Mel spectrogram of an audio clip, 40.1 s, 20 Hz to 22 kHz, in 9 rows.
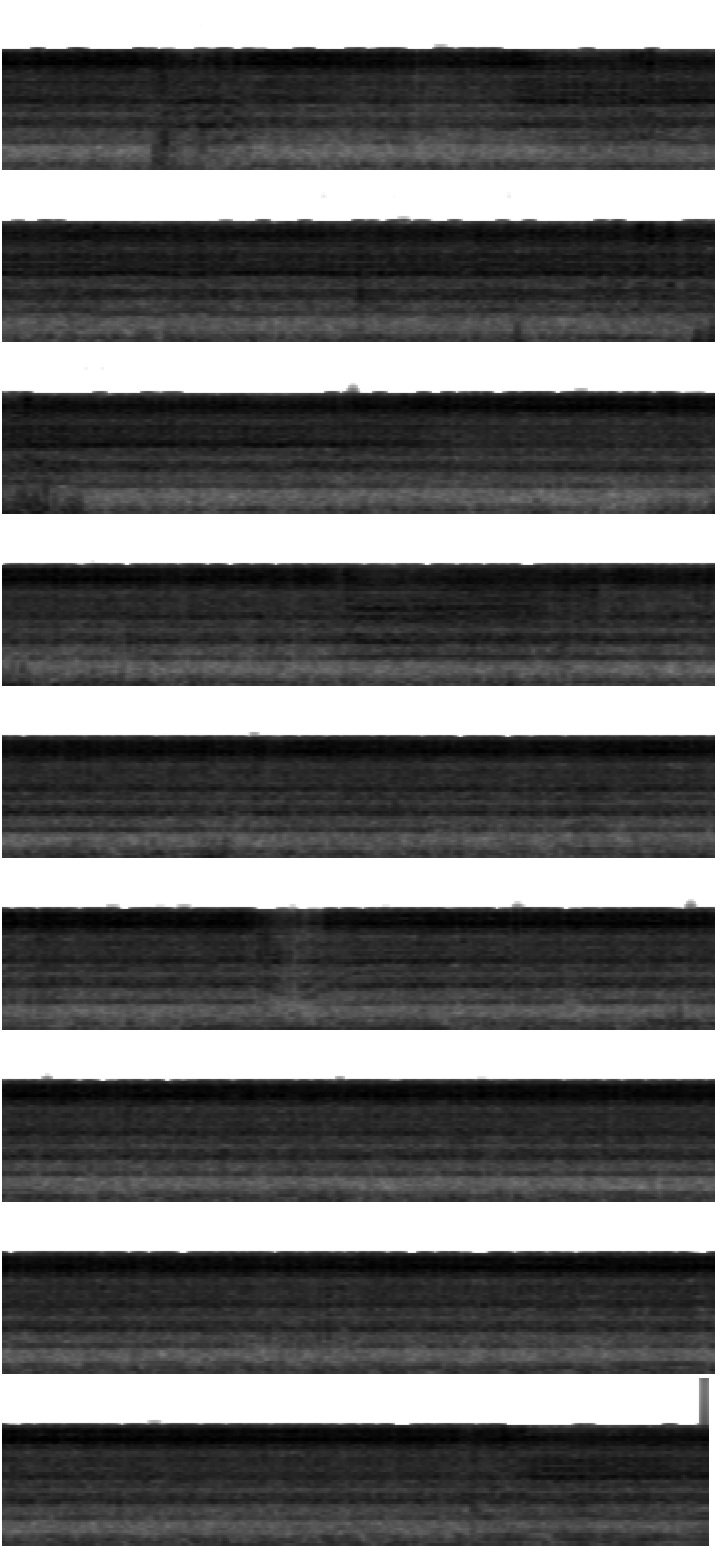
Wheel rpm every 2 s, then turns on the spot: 160, 160, 160, 160, 160, 160, 160, 160, 160, 160, 160, 150, 140, 160, 160, 160, 160, 160, 160, 160.
none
